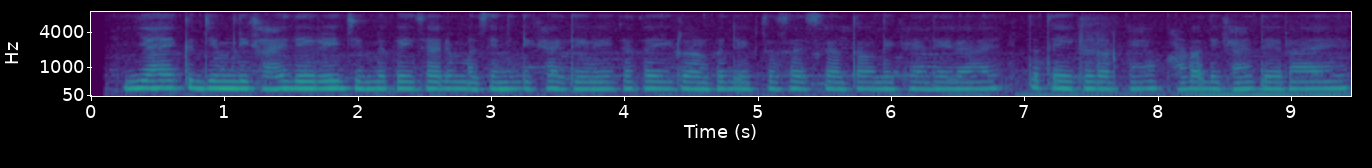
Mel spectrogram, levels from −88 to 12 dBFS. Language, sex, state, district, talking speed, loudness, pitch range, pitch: Hindi, female, Bihar, Purnia, 215 wpm, -40 LUFS, 200-210 Hz, 205 Hz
